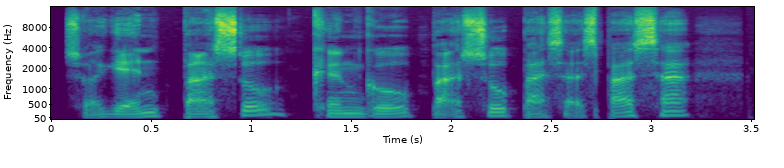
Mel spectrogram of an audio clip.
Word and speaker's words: paso: Yeah, just always remember that the stress is on the first syllable in parts 1, 2, 3 and 6. Paso, pasas, pasa and pasan at the end.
